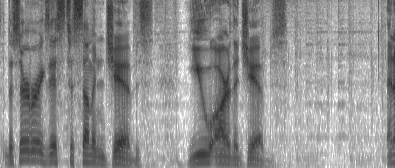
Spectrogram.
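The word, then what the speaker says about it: gibs: Jibs are short for giblets. Or some people say Gibbs, which is also a valid pronunciation, actually.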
